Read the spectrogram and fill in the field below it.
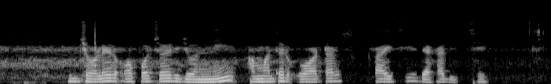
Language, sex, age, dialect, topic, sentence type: Bengali, male, 18-24, Western, agriculture, statement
